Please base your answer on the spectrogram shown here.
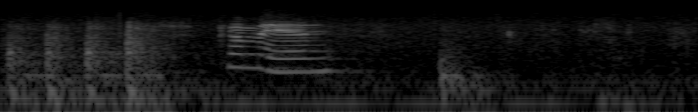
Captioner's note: knocking thuds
